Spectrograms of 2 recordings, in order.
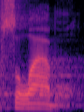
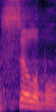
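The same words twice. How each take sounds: First: "syllable" with the stress moved to the second beat, sil-LAB-le; mispronounced syllable. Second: Said in the usual way. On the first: Shown as a demonstration. Preacher showing how misplaced emphasis changes words, "syllable" said suh-LAB-ul. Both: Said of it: "I'm mispronouncing syllable for a reason".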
